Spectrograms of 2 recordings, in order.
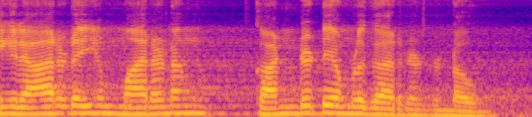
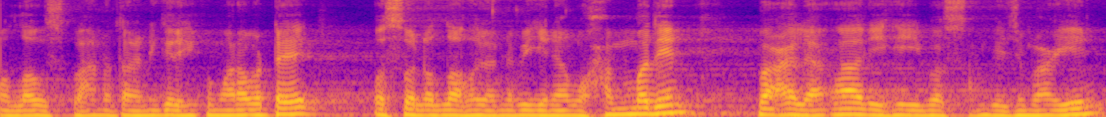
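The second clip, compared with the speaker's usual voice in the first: closing prayer; 4 semitones lower than usual. Acted.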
